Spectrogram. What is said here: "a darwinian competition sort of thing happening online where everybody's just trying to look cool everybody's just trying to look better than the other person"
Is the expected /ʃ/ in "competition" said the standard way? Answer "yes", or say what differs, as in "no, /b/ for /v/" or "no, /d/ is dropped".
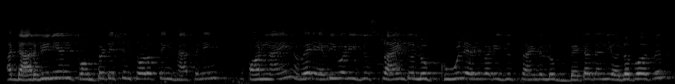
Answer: yes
